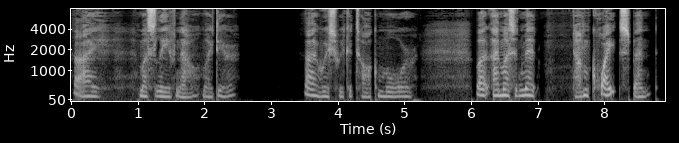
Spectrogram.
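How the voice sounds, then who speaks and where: Man voicing a genteel elderly widow, pitched up. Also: takes it slowly, long pauses, slightly rough, no echo, studio quality, heavily acted. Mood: tender, weary. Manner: genteel, formal, tender. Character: elderly wealthy widow, gracious, wistful and loving.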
